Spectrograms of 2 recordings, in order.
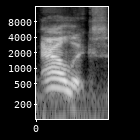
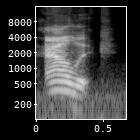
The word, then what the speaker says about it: Alex: spelled it Alec his name is Alex and I hate that they call him Alec that it it just cringes me out Alec if if I'm like dude if your name is Alec then spell it with a C or a k or something and they do the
